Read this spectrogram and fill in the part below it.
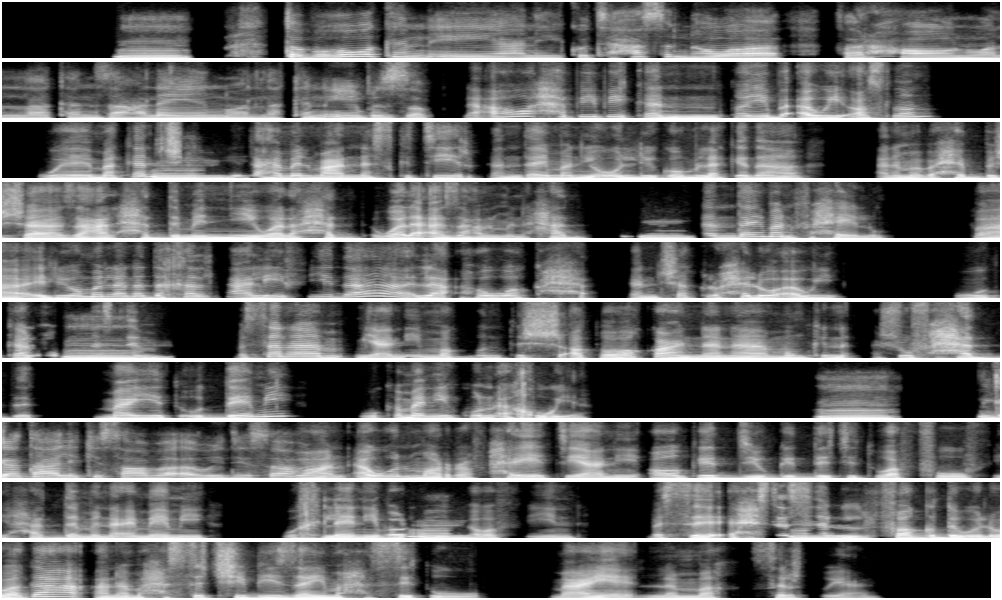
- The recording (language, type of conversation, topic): Arabic, podcast, ممكن تحكي لنا عن ذكرى عائلية عمرك ما هتنساها؟
- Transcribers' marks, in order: none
